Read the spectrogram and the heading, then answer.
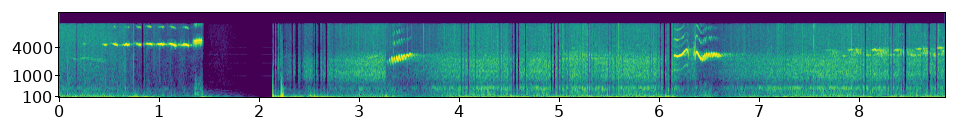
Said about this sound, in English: Townsend's warbler.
